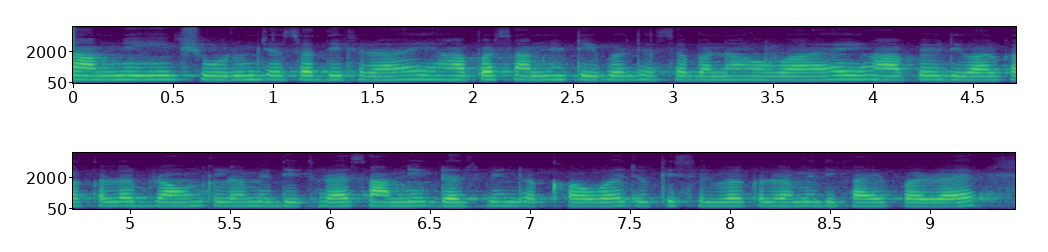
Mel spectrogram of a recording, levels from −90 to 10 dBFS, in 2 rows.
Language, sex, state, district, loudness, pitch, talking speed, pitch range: Hindi, female, Rajasthan, Nagaur, -21 LUFS, 200 Hz, 230 wpm, 195-205 Hz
